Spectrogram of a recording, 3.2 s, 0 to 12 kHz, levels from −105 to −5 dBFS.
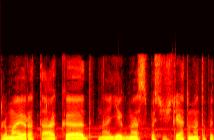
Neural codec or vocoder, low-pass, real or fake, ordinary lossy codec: none; 7.2 kHz; real; AAC, 48 kbps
